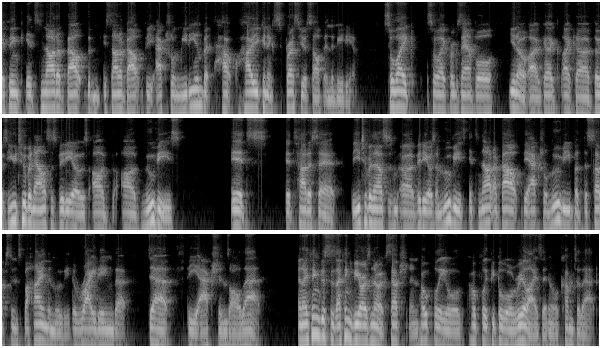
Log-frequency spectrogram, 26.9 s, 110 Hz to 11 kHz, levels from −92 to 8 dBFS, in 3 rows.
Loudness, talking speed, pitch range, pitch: -27 LUFS, 225 wpm, 105-130 Hz, 120 Hz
